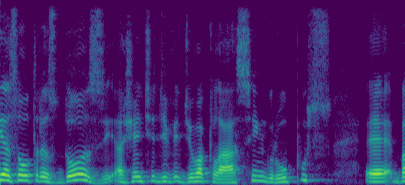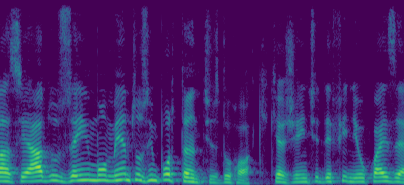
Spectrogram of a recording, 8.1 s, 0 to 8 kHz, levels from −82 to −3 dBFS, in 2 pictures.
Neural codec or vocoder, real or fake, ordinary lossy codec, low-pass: codec, 16 kHz, 4 kbps, X-Codec, WavLM features, trained on Multilingual LibriSpeech; fake; none; none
